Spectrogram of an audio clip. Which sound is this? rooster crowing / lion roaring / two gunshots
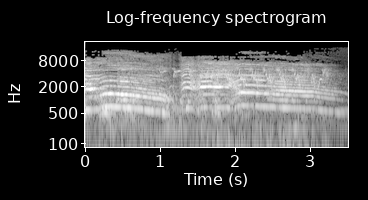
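rooster crowing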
